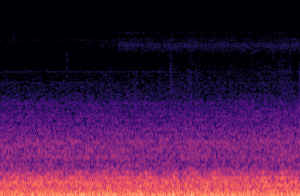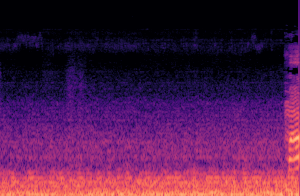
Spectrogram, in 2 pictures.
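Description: Steady low rumble of a running car heard from inside the cabin.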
